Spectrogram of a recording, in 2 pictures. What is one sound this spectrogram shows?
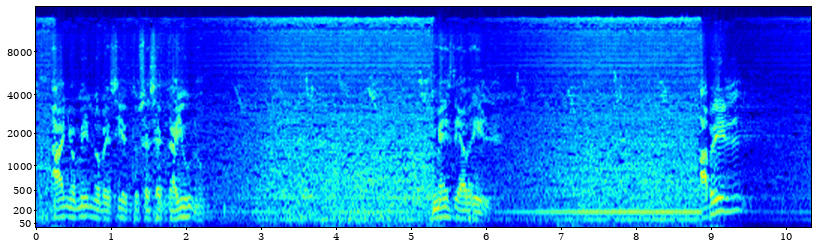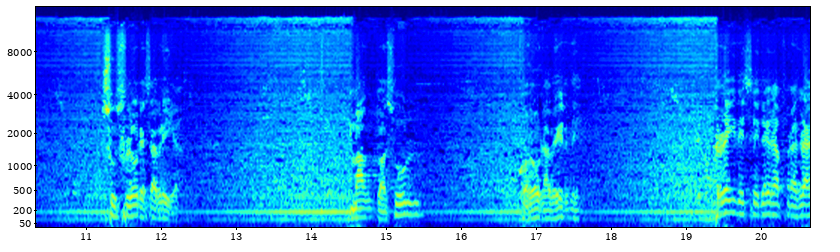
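An elderly man recites dramatically into a microphone, heard through loudspeakers outdoors.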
